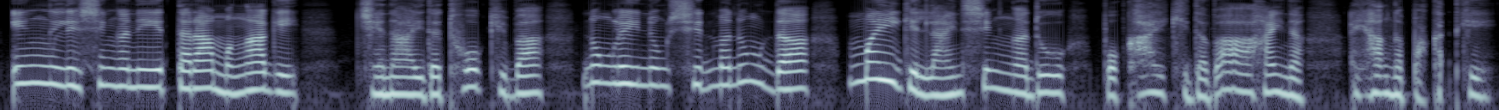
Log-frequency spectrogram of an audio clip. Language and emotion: Manipuri, fearful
